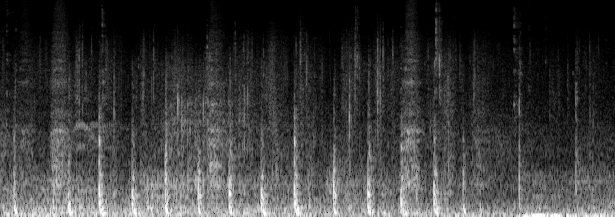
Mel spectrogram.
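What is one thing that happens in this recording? Footsteps clatter on metal stairs.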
